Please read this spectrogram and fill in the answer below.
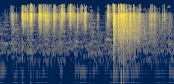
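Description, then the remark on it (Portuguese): Three dice rattle with rapid, bright clicking taps, then tumble out in a louder clatter that quickly settles. No voices are heard. “Pote de mel, tens a tua irmã te dando um bônus, rola três dados.”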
